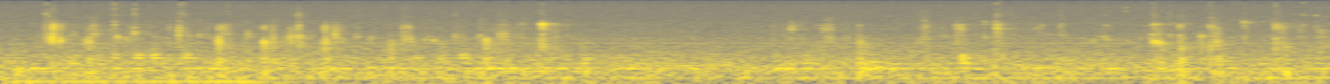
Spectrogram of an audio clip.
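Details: A Korean Shorthair cat named Aeppi, one year old, eats wet food indoors. Sharp, wet chomping clicks cluster in rapid bursts with brief pauses between, against a quiet background hum.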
